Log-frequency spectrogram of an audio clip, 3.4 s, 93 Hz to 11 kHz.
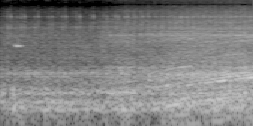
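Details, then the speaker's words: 1959 Hillman Husky sedan delivery with an overhauled engine, creeping in traffic in the extra-low first gear of its four-speed manual: steady, even low hum with a soft regular beat, no knocks or rattles; runs smoothly, with oil pressure 50 psi and water temperature 180. "And you can hear how smooth this car runs."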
